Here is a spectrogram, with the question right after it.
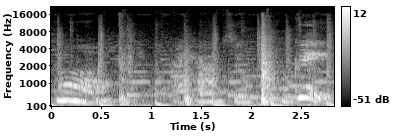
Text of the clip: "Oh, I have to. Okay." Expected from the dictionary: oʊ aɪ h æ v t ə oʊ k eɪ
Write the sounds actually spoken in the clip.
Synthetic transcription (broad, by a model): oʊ aɪ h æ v s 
